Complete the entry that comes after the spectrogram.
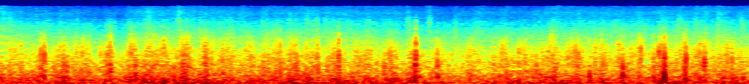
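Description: Strong wind roars steadily across an open dune, blowing sand across it, a dense low rumble with a grainy hiss on top and rough buffeting against the microphone, with no voices.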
